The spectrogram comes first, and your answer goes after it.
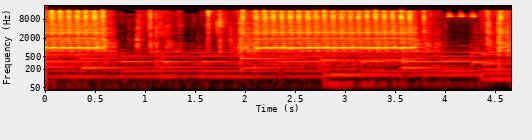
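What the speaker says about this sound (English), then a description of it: "I shorten the stitch length when sewing a corner." A sewing machine stitches a fabric corner at short stitch length, a steady close whirring run that halts briefly near the middle, then resumes and runs again before easing off at the end.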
